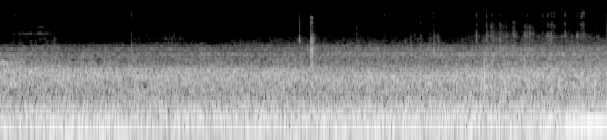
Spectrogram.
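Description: Steady low rumble of a freight train still some way off and approaching, with a low engine drone coming up near the end.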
